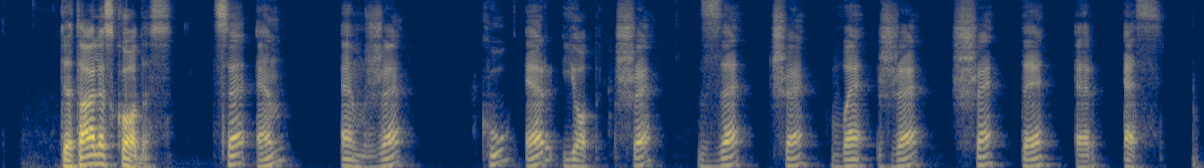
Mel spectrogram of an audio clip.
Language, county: Lithuanian, Vilnius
